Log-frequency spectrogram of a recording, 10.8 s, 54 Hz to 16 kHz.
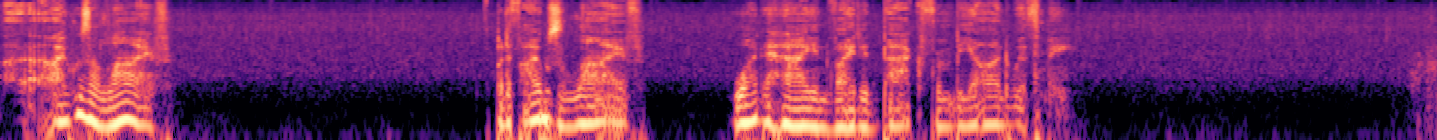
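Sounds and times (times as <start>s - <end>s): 
steady dense rain: 0.0s - 10.7s
speech: 0.4s - 1.3s, 3.8s - 4.9s, 5.5s - 8.1s
low rumbling thunder: 10.5s - 10.7s.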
